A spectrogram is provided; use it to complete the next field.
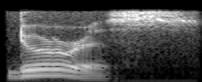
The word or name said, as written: Durres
